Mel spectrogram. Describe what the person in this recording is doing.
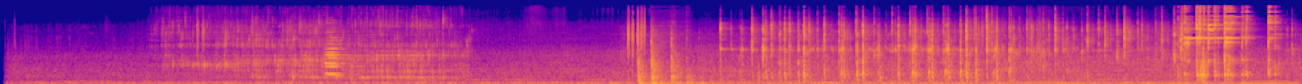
I poured the black coffee in the class, then I started to stir the coffee with the spoon but in between I heard the car horn sound through my kitchen window.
